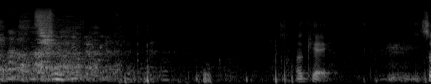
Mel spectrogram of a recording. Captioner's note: audience laughing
